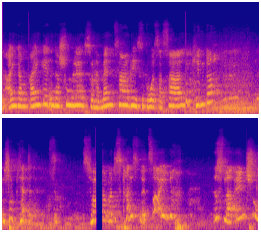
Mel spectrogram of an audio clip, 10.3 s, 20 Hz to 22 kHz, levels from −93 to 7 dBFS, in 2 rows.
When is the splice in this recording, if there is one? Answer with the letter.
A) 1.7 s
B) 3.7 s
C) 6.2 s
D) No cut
B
